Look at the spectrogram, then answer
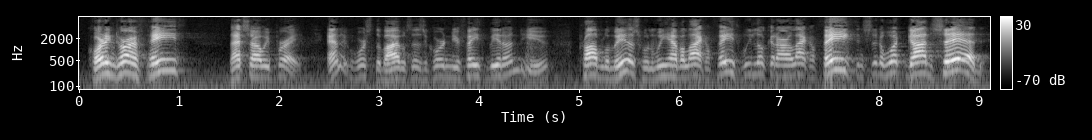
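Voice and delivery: loud, high preaching to the congregation; fiery preaching. Acted. Preacher urging the congregation to look at God's promises, loud and driving. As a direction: hammer it home from the pulpit.

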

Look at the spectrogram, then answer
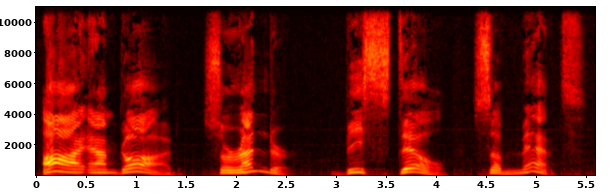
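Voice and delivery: loud, high, thundering divine proclamation; booming orders to surrender, each one set apart; commanding declaration. Acted. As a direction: declare it slowly as an absolute command. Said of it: "He ain't whispering in somebody's ear".

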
